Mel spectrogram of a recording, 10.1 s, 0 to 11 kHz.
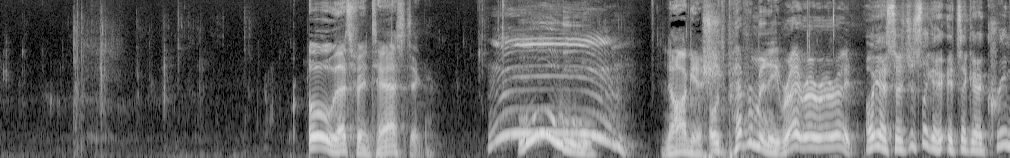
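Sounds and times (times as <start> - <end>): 
person sipping an iced cocktail: 0.0 - 3.1
speech: 3.1 - 10.0.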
